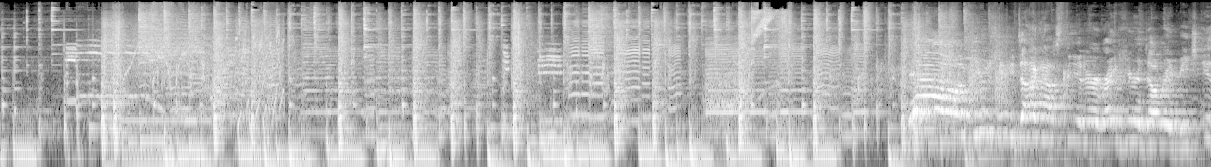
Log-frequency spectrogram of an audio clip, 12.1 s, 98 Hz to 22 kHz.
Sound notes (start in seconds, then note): 0.3 upbeat music; 7.7 audience applauding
